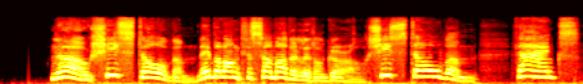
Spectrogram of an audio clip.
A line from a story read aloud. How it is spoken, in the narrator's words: cried Alice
